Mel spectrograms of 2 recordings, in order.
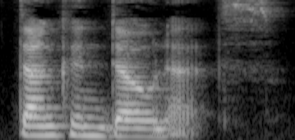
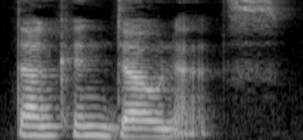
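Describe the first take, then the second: Both takes have the same delivery.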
